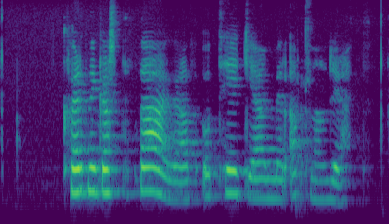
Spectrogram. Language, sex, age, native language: Icelandic, female, 12, Icelandic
